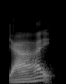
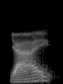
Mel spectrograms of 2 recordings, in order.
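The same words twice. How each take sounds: The two takes are said the same way.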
